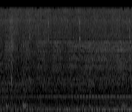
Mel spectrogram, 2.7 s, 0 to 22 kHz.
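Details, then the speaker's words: Fender Champ valve amp with a new 12AX7 preamp valve, at full volume with nothing plugged in: only a quiet, steady low mains hum, and the earlier crackling frying noise is gone. "a bit mains hum with nothing plugged in. And no more egg frying."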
